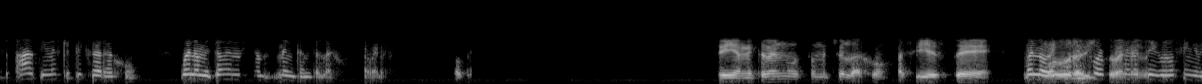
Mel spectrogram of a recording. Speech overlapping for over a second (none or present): present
